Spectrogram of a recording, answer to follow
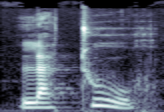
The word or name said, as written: La tour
